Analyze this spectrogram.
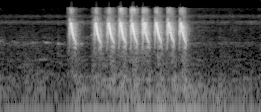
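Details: Cinereous tit sounding off, played to spur silent birds into song: one short, sharp high note, then a fast regular series of eight piercing notes lasting about three quarters of a second.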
